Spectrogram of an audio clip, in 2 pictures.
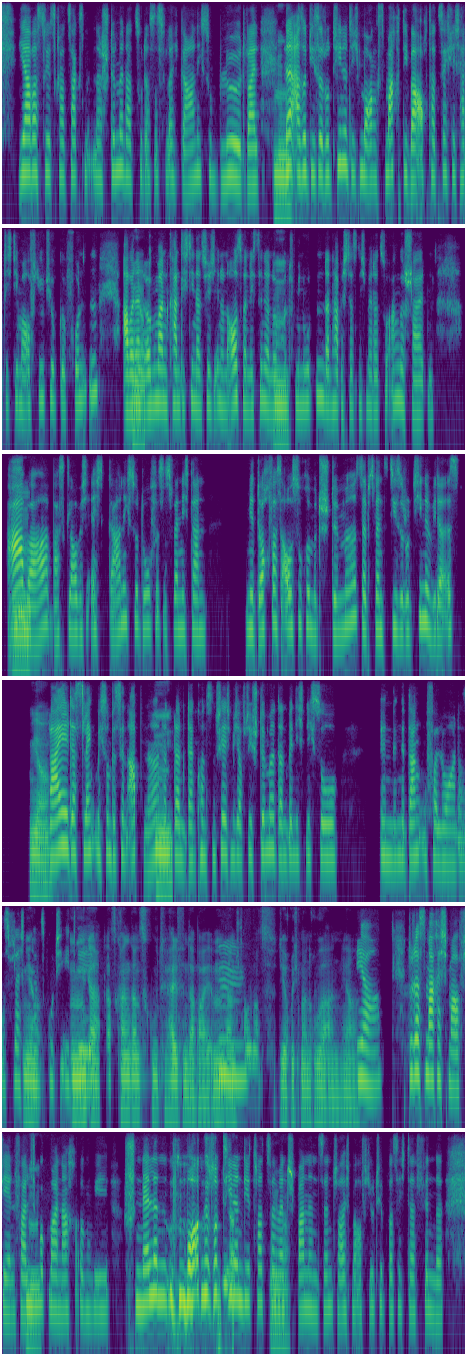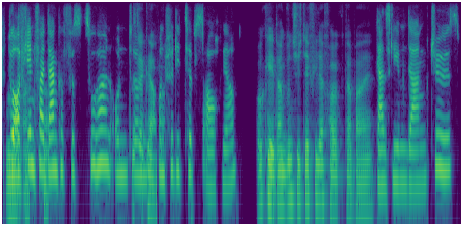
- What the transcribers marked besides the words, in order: "angeschaltet" said as "angeschalten"; other background noise; laughing while speaking: "Morgenroutinen"
- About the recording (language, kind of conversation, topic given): German, advice, Wie kann ich zu Hause zur Ruhe kommen, wenn meine Gedanken ständig kreisen?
